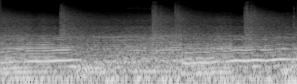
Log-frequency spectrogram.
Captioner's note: engine revving; dramatic music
